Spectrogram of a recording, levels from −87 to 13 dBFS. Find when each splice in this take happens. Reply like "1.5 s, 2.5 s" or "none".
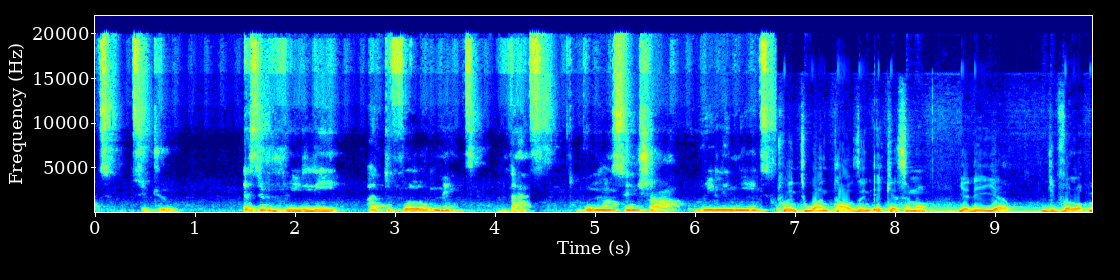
6.8 s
